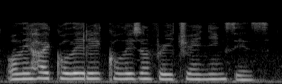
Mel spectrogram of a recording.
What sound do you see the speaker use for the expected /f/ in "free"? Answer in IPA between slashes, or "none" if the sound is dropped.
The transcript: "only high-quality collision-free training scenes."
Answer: /f/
